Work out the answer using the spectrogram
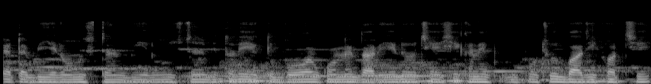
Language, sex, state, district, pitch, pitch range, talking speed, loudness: Bengali, male, West Bengal, North 24 Parganas, 115 Hz, 110-120 Hz, 145 wpm, -27 LUFS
